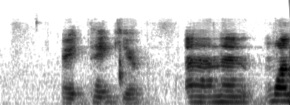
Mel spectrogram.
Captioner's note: voiceover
